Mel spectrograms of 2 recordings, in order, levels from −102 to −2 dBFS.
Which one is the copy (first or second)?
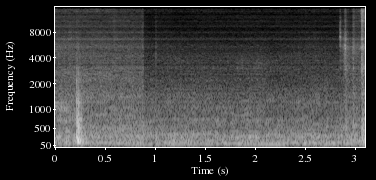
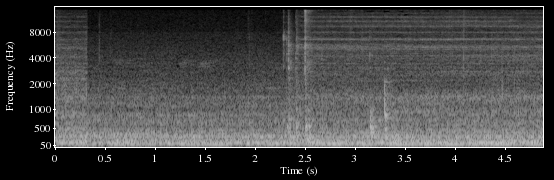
first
